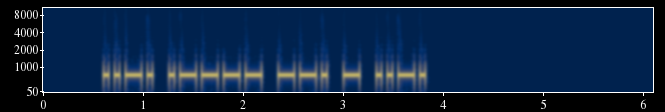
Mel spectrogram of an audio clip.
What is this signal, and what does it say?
Morse code, heard as a keyed tone, about 21 wpm, 700 Hz. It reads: F1GTF
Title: DXCC-100 Call Signs - 5 Characters - Repeated 2x - 22wpm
